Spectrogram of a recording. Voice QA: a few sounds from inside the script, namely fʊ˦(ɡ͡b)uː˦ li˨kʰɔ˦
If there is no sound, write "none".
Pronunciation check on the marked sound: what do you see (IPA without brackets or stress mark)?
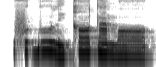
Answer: ɡ͡b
